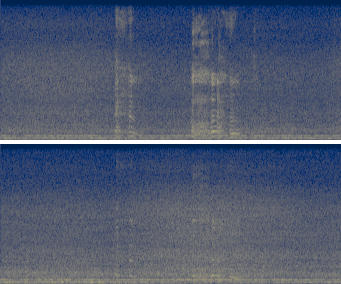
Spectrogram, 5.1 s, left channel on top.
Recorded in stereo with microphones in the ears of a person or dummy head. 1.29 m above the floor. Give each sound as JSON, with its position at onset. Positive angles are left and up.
{"t": 1.7, "sound": "a cough", "side_deg": 80, "distance_m": 1.0}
